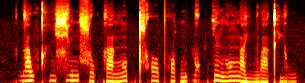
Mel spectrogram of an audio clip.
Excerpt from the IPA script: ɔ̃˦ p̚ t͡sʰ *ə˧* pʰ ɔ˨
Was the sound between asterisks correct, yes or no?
no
